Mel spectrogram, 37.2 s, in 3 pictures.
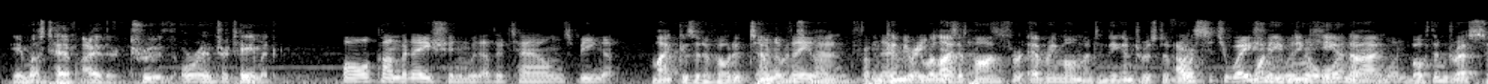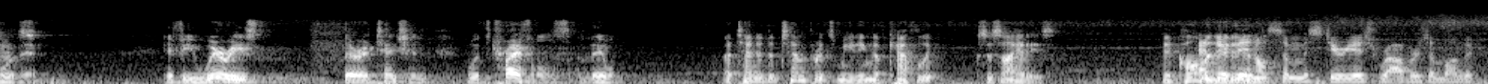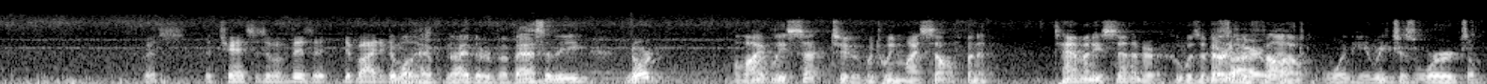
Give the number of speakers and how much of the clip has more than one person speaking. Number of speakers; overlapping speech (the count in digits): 3, about 17%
